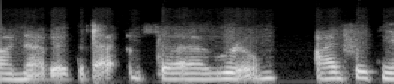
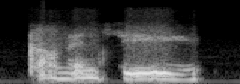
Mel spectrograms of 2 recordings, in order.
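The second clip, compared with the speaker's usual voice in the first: ghostly, growly, disembodied voice. Recounting a voice heard on video answering friends, imitating a growly disembodied voice. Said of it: "in this disembodied voice that's really growly".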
